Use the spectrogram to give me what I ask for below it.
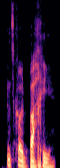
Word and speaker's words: Bachi: It's called Bachi.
